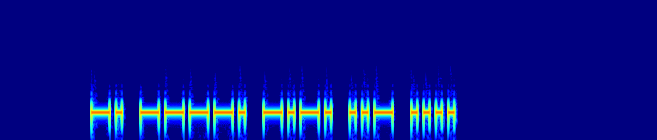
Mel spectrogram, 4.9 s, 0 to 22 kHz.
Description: Morse code, heard as a keyed tone, about 30 wpm, 700 Hz. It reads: N9CUH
